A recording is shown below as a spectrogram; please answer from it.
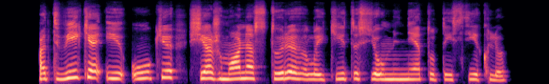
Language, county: Lithuanian, Vilnius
